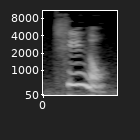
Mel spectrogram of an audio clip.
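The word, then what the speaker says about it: chino: 자 보세요 이해는 말이죠 스페인어에 또 다른 철자인데 발음 자체가 치예요 그래서 예를 들어 이거 있죠 이거요 치노 그리고 치노하면 중국 사람 중국어 스페인어는요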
